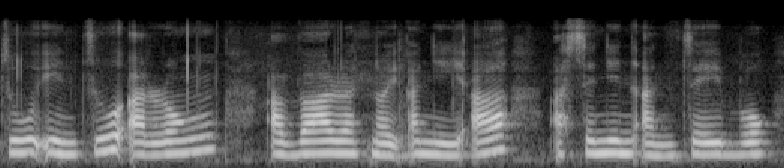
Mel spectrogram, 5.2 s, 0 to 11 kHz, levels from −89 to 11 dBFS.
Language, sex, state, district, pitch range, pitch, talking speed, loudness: Mizo, female, Mizoram, Aizawl, 190-210 Hz, 200 Hz, 205 wpm, -15 LUFS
